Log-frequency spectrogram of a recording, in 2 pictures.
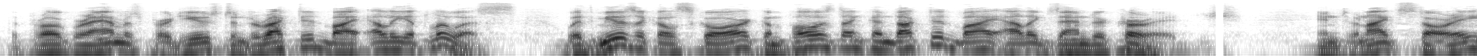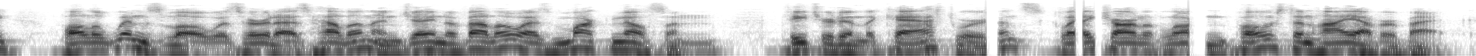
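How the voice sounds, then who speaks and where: A man's voice: mid-range voice, expressive, fairly quick, slightly rough. A man with an American accent announcing in a polished, dramatic, scripted vintage radio style. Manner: polished, dramatic promotional delivery. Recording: dull old radio recording under loud music.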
